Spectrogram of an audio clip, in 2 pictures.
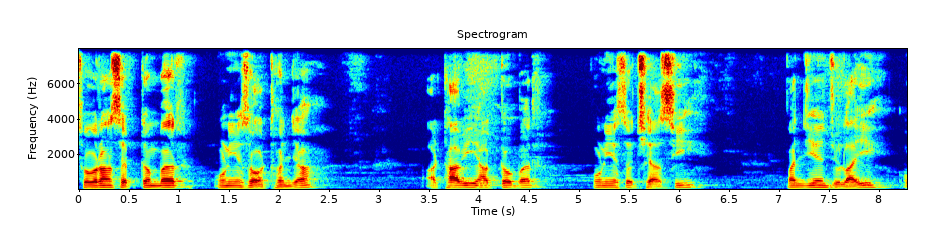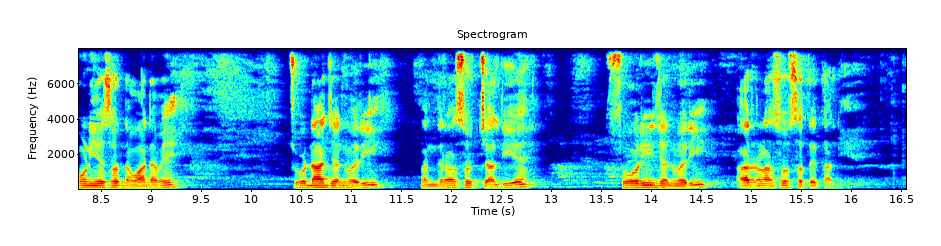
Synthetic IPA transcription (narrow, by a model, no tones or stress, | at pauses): soːɾãsep̚ʈə̃mbəɾ | ʊñiːɦs̬ɔːɐʈʰəʋə̃ɲd͡ʑaː | ɐ̰ʈʰaːʋiːaːkʈoːbəɾ | ʊñiːɦsɔːt͡ɕʰijaːsi | pɐ̃ɲd͡ʑiəd͡ʑʊlaːiʊɽ̃iɦs̬ɔːnɐʋaːnəʋe | t͡ɕoːɗãd͡ʑɐnʋəɾi | pɐ̃nd̪ɾãsɔːt͡ɕaːliː | soːɾĩːd͡ʑɐnʋəɾiɐɾɽ̃ãsɔːsɐt̪et̪a̰ːlḭːɦ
